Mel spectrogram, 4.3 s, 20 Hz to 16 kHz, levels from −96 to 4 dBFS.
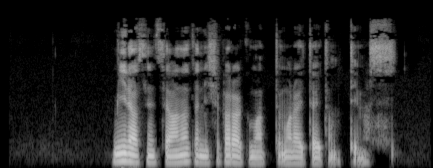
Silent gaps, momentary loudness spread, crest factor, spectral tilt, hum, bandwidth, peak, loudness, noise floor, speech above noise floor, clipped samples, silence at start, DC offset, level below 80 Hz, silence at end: none; 11 LU; 24 dB; -4.5 dB/octave; none; 11.5 kHz; -2 dBFS; -24 LUFS; -72 dBFS; 49 dB; under 0.1%; 1.15 s; under 0.1%; -56 dBFS; 0.35 s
